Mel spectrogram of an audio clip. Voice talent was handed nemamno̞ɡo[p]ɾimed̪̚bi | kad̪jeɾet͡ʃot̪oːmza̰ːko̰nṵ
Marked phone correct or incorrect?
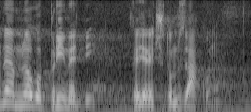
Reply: correct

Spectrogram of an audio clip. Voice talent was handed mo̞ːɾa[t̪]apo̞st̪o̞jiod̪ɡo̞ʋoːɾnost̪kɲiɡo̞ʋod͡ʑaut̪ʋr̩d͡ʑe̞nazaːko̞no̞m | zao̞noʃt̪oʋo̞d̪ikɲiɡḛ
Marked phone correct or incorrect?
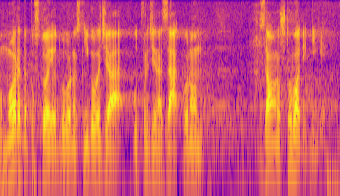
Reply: incorrect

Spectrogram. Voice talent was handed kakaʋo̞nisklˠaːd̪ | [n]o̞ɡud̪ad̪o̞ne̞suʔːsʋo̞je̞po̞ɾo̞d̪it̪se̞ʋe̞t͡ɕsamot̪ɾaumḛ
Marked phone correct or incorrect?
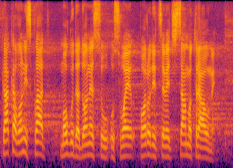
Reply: incorrect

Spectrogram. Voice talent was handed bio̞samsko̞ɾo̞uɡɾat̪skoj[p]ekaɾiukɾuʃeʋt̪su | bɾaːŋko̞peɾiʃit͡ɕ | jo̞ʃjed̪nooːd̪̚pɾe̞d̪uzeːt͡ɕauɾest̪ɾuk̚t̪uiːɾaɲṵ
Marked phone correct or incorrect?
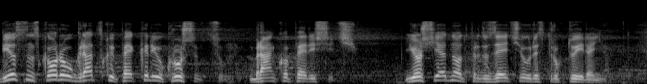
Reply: correct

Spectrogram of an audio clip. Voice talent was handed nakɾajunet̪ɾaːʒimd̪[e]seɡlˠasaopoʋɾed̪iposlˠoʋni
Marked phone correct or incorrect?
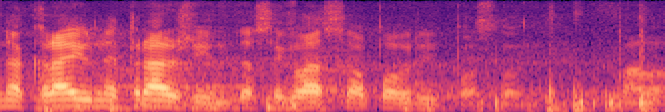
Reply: incorrect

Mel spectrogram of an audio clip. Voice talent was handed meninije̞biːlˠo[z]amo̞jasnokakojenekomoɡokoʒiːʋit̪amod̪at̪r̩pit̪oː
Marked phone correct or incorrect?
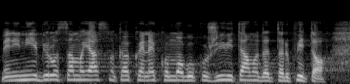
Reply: incorrect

